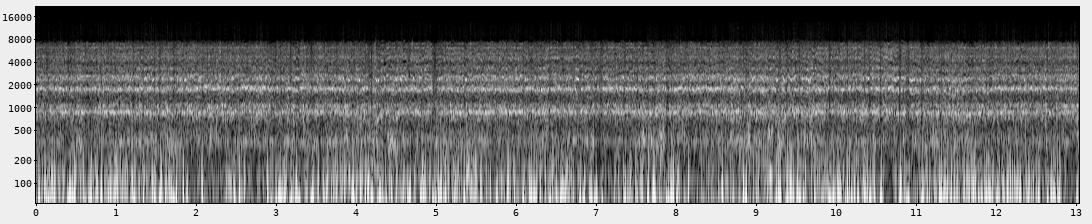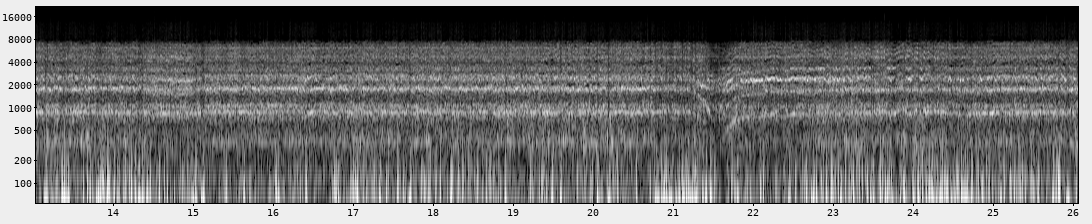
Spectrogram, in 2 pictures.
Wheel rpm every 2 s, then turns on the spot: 230, 230, 230, 230, 240, 230, 230, 230, 230, 230, 190, 210, 230.
none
